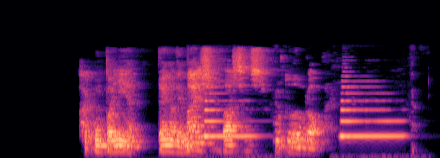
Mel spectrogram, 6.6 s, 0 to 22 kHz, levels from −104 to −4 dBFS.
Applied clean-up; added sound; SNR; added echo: classical method WPE with log-MMSE.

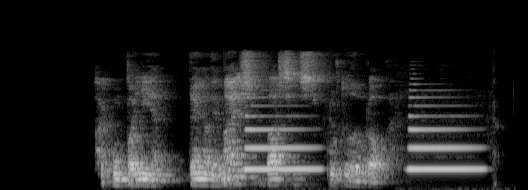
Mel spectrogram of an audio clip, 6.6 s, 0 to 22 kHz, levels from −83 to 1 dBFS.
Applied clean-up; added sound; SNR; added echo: none; Wind instrument, woodwind instrument; -4 dB; reverberation time 0.7 s.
